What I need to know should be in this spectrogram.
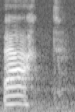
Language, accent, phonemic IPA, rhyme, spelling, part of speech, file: English, US, /bækt/, -ækt, backed, verb / adjective, En-us-backed.ogg
- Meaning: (verb) simple past and past participle of back; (adjective) 1. Put on one's back; killed; rendered dead 2. Having specified type of back 3. Having specified type of backing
